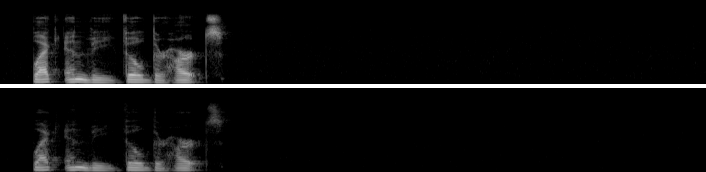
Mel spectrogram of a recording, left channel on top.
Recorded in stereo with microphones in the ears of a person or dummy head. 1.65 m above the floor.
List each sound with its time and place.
0.3 s a man speaking: 40° left (ahead or behind), 0.6 m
